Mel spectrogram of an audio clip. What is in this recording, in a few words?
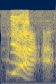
pain; residuallife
